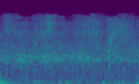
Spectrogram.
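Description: Background birds calling, a steady chorus of many small repeated calls, with a few soft low thumps.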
